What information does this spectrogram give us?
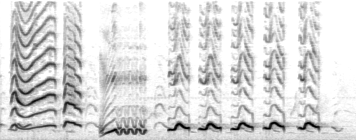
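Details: Morning song contest of a white-cheeked laughingthrush with wild birds: sweeping harmonic whistles, a rapid trilled warble, then five loud identical looped whistled notes spaced about half a second apart.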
